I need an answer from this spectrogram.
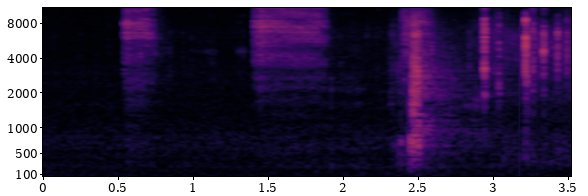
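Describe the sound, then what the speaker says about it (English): Short bursts of aerosol lubricant sprayed into parts of a high-mileage Fiat 500, three separate hissing puffs close by, the last mixed with clicks and small clatters of handling. "Spray some lube in here"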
